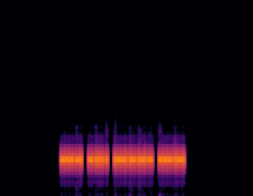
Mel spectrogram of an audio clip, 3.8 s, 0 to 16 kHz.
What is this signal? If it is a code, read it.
Morse code, heard as a keyed tone, about 77 wpm, 700 Hz. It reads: ON THE PART OF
